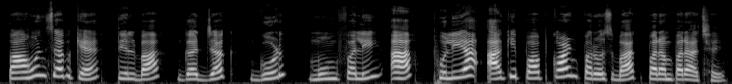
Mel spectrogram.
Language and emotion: Maithili, neutral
